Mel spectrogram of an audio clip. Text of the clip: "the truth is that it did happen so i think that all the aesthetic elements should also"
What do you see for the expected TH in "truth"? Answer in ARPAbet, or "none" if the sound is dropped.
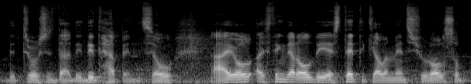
S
